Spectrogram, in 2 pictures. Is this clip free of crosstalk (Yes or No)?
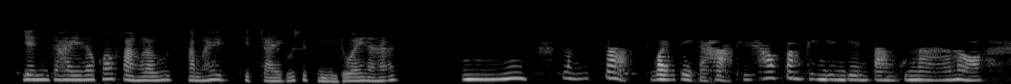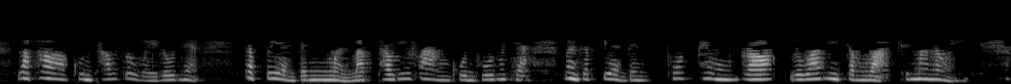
Yes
